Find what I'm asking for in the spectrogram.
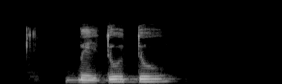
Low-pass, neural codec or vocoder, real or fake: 7.2 kHz; none; real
